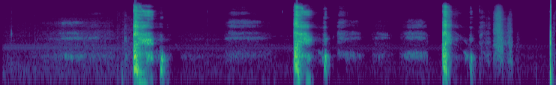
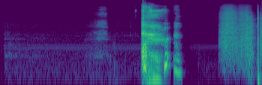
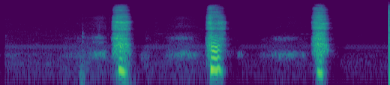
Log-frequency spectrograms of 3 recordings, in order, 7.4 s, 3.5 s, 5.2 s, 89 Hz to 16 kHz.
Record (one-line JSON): {"three_cough_length": "7.4 s", "three_cough_amplitude": 32768, "three_cough_signal_mean_std_ratio": 0.21, "cough_length": "3.5 s", "cough_amplitude": 32368, "cough_signal_mean_std_ratio": 0.3, "exhalation_length": "5.2 s", "exhalation_amplitude": 27061, "exhalation_signal_mean_std_ratio": 0.24, "survey_phase": "beta (2021-08-13 to 2022-03-07)", "age": "18-44", "gender": "Female", "wearing_mask": "Yes", "symptom_cough_any": true, "symptom_shortness_of_breath": true, "symptom_fatigue": true, "symptom_fever_high_temperature": true, "symptom_headache": true, "symptom_loss_of_taste": true, "smoker_status": "Never smoked", "respiratory_condition_asthma": false, "respiratory_condition_other": false, "recruitment_source": "Test and Trace", "submission_delay": "2 days", "covid_test_result": "Positive", "covid_test_method": "RT-qPCR", "covid_ct_value": 11.8, "covid_ct_gene": "ORF1ab gene", "covid_ct_mean": 12.1, "covid_viral_load": "100000000 copies/ml", "covid_viral_load_category": "High viral load (>1M copies/ml)"}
